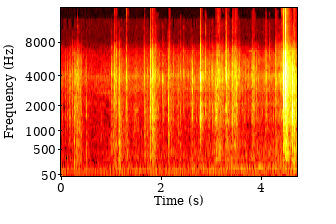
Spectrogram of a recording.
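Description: Thin clear plastic bag crinkling and crackling in the hands as it is worked open, in scattered short crackles with a louder burst near the end.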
